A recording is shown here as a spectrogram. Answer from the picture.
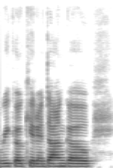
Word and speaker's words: Rico Quirindongo: being on the show today you can find rico kirin dango and his name is spelled r-i-c-o-q-u-i-r-i-n-d-o-n-g-o so you can find rico online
